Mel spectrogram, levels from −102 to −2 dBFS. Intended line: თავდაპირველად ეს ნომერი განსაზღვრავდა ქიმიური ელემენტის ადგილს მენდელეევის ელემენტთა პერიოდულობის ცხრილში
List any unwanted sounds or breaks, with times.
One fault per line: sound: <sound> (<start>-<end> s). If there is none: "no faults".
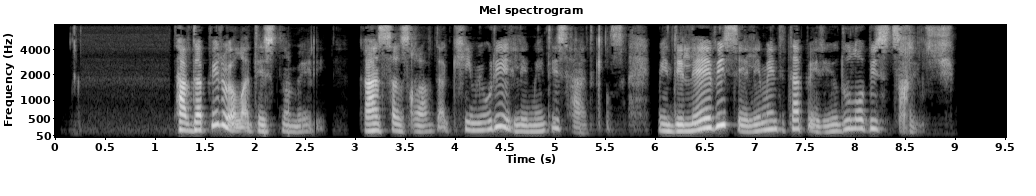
no faults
